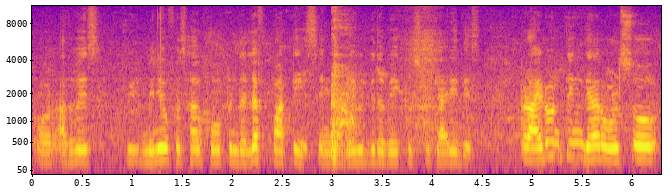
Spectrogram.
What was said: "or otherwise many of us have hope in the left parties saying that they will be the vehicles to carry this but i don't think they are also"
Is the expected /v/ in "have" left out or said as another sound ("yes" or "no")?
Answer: no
